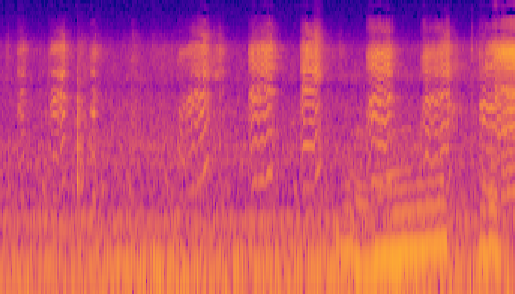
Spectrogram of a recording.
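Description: Baby monkey giving repeated shrill, wavering squeaks, about two a second, while being soaped and washed by hand.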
